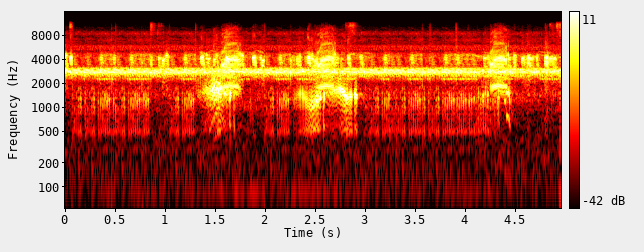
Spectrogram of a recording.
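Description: Insects keep up an unbroken, shrill buzzing chorus at a constant pitch. Three short, throaty croaks rise above it, perhaps from frogs calling nearby.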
